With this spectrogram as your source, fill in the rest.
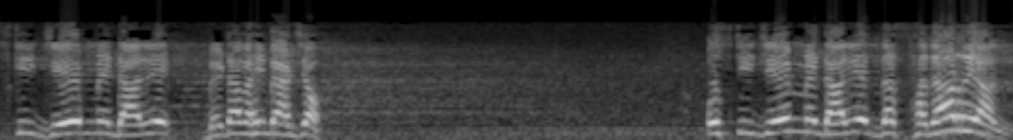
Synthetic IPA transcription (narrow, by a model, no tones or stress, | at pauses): skid͡ʒeːmːẽɖaːle | beːʈaʋəɦĩːbɛːʈʰd͡ʒaːoː | ʊskid͡ʒeːmːẽɖaːled̪ɐsɦəzaːɾːɪjaːl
